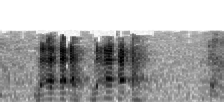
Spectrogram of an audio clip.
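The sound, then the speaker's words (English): Sheep bleating: a wavering, harmonic cry in two close bursts, then a brief faint sound near the end. “You know, a sheep can actually sit on its back and have difficulty flipping over like a turtle. Get that image in your mind. That little sheep just sticking its hands up there.”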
